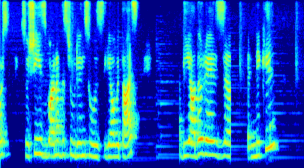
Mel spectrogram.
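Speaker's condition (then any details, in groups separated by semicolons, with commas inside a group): No condition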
